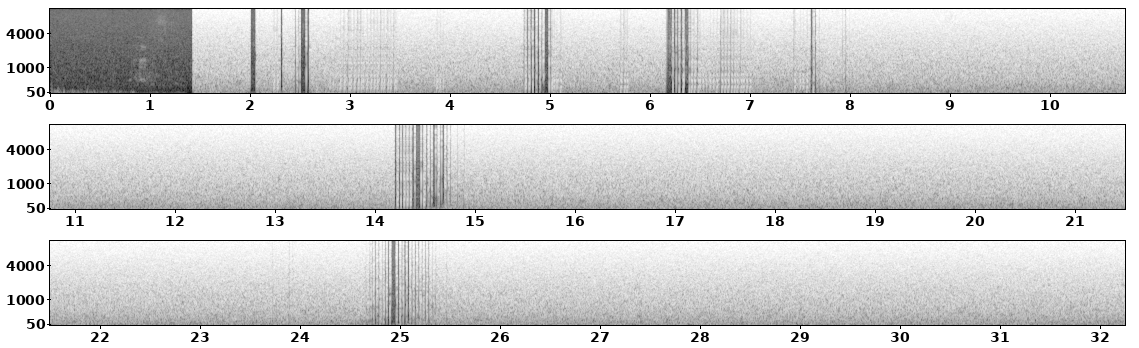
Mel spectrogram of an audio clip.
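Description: Loud, steady white-noise static with no other sound audible through it, starting about a second and a half in and cutting out briefly a few times: a fault in the audio recording, not a sound of the scene.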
